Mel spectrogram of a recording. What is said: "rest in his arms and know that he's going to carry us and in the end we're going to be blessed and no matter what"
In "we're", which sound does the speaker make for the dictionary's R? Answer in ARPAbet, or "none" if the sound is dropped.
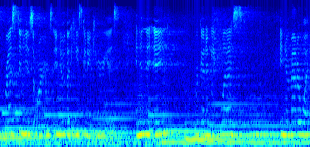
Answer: R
